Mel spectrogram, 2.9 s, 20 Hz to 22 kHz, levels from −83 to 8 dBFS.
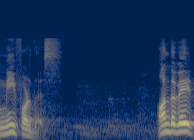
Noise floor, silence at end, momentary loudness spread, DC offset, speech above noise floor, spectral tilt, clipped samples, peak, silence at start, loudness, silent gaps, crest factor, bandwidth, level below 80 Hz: -59 dBFS; 0 s; 23 LU; under 0.1%; 38 dB; -6 dB/octave; under 0.1%; -6 dBFS; 0 s; -22 LUFS; none; 18 dB; 8.4 kHz; -68 dBFS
